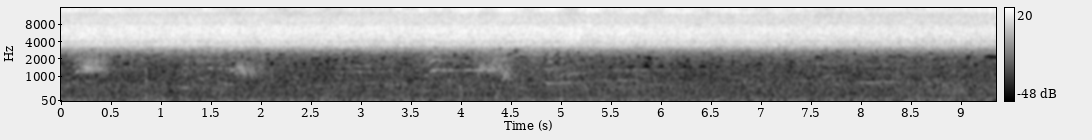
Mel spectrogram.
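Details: Cicadas singing in high summer at a school playground, self-recorded: a loud, unbroken, hissing high drone fills the air, with faint short bird calls scattered underneath.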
